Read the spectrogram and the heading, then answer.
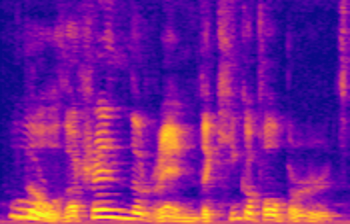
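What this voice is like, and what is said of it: Deliberately bad put-on accent. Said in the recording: “terrible accent ... That is so bad ... not great”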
